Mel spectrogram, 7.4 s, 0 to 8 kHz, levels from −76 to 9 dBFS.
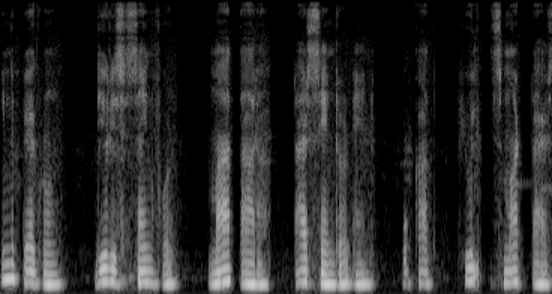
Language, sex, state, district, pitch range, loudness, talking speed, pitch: English, male, Sikkim, Gangtok, 105-125 Hz, -19 LUFS, 130 wpm, 115 Hz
